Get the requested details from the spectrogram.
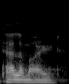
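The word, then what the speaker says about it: phthalimide: यहाँ पर P silent है सब में, क्या मिला हमको? थैलामाइड।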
